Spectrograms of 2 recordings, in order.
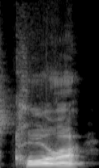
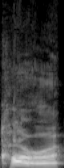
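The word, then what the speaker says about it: Quorra: idiot but hey she is Cora not Cara I called Cora from large inner core Cara for so long until I was like you know I got to rewrite my brain memory biology and pronounce it the right way yeah but I can see how you think that it would have been Cora because it is spelled sort of like Cora yeah yeah whereas Cora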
